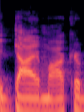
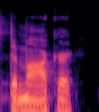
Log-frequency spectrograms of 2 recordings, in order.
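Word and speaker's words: Die Macher: I always say Die Marker, but it's like he slapped me once and said it's Demarker.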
